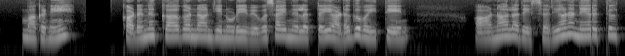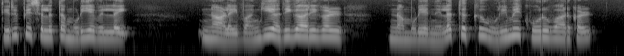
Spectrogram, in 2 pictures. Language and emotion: Tamil, sad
